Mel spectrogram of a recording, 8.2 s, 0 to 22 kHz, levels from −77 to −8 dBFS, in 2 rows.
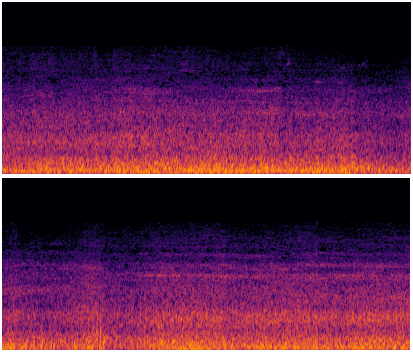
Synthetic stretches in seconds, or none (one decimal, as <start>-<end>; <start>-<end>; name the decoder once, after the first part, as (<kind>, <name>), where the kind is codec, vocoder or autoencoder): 3.3-5.2 (vocoder, Vocos)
